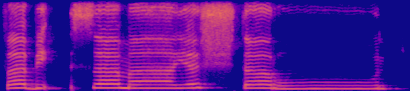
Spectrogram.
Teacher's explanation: حمزہ پہ جزم جھٹکا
